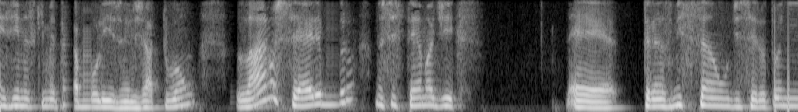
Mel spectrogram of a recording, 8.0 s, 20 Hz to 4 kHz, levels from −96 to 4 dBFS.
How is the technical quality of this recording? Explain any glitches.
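The recording carries four distinct glitches. It comes through a call path and sounds narrowband, with nothing above 4 kHz, which points to G.711 A-law at 64 kbps.

Repeated stalls (stutter) run from 0.58 to 0.93 s. Packets arrived late or too slowly for playback. The jitter buffer ran dry four times. Each time, the receiver kept the last sound going until data returned. About 188 ms was filled this way, over half that span. The longest wait was 100 ms. Nothing is lost. The speech drags and stutters through this stretch.

A short stall from a late packet occurs from 2.31 to 2.38 s. One packet was not there when due, and the buffer emptied. The receiver stretched the last sound for about 53 ms. Then the packet arrived and playback resumed from the same point. No speech is missing. A sound is simply held too long, with a slight buzz or dip.

A call audio freeze spans 3.27 to 3.41 s. The audio halts, and the last sound is carried on as a fading buzz or hiss for about 123 ms. 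It never drops to full silence. Speech then resumes where it stopped, so a gap has been inserted and nothing is lost. The likely cause is packets held up in transit, which emptied the jitter buffer.

A loud pop appears from 7.74 to 7.90 s. Two sharp pops sound in quick succession, roughly 10 dB above the speech. The speech continues underneath them. Downstream circuits shape each pulse into a sharp click or thump. The likely cause is a sudden voltage step or pulse from a plug, switch, static discharge or driver glitch.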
